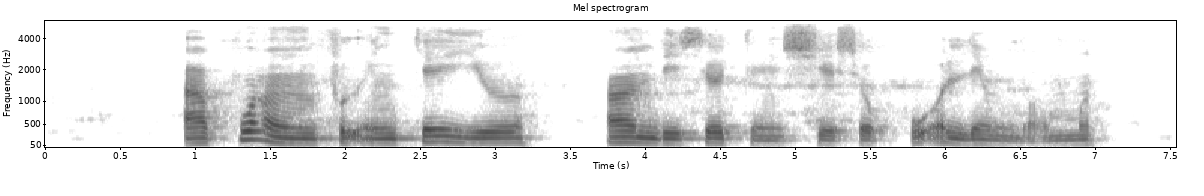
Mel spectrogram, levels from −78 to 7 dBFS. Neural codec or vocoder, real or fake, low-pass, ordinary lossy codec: none; real; 5.4 kHz; Opus, 24 kbps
